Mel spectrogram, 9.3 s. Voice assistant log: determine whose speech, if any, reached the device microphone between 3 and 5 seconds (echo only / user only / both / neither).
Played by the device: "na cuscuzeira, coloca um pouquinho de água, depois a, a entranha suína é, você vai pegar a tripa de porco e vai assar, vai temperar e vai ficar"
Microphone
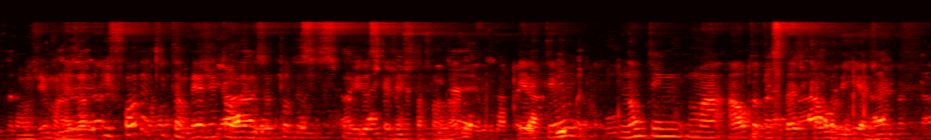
both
